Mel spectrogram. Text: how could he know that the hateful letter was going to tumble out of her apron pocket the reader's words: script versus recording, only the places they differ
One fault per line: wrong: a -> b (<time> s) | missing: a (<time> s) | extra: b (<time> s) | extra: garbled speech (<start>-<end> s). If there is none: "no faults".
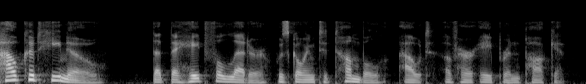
no faults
